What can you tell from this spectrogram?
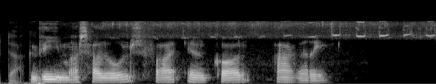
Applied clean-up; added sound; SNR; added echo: none; Bird vocalization, bird call, bird song; 12 dB; none.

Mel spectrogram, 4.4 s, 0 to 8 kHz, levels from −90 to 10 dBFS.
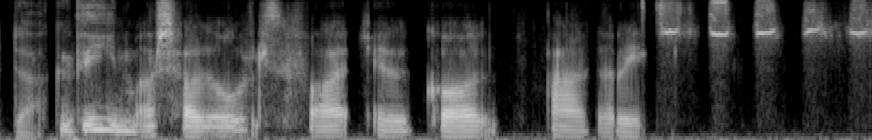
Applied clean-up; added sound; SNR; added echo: neural diffusion model UNIVERSE++.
